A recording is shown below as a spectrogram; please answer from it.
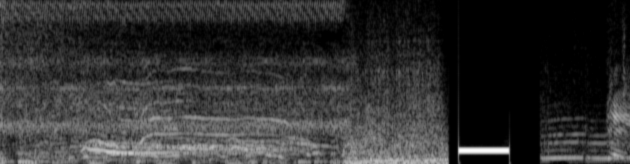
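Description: Background music with a bass pattern and a wavering synth melody swells and cuts off suddenly. After a moment of silence comes a loud steady beep at a single pitch, about half a second long, and then new music starts near the end.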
